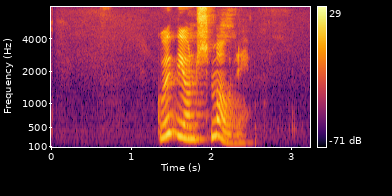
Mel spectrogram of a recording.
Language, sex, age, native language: Icelandic, male, 8, Icelandic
